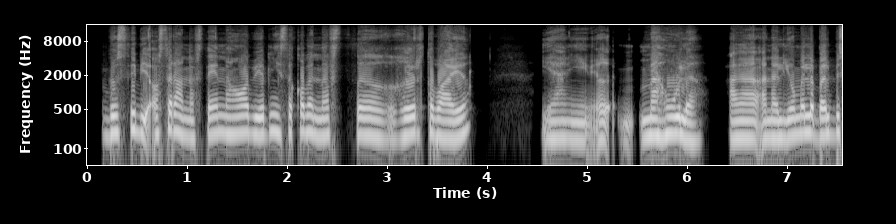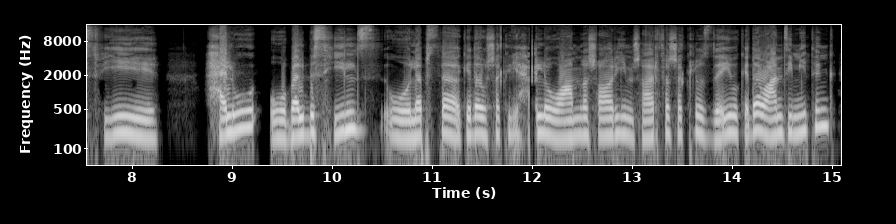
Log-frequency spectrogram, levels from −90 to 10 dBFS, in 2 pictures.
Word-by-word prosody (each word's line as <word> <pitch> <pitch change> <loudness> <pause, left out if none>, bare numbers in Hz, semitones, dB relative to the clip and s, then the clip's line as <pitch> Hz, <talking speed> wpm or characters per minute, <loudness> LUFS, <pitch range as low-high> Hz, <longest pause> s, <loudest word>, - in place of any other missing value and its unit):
بُصّي، 190 +4 0
بيأثر 190 +3 +1
على 190 - +2
النفسية 170 +2 -2
إن 190 0 -1
هو 185 +1 +2
بيبني 185 +2 +1
ثقة 190 +2 -2
بالنفس 175 -2 -1 0.2
غ - - +4 0.3
غير 170 +4 +2
طبيعية، 170 -1 +1 0.7
يعني 150 -2 -2
آآ - - +1
م - - -8 0.2
مهولة. 170 -4 +3 0.3
أنا 155 -1 +2
أنا 155 0 +2
اليوم 165 +4 +2
اللي 190 0 +5
بالبس 175 +2 +1
فيه 170 -2 -1 0.5
حلو 210 +8 +2
وبالبس 165 +5 +1
heels 210 +3 +1 0.2
ولابسة 165 +3 +1
كده 180 +1 +1
وشكلي 180 +1 -5
حلو 180 -2 0
وعاملة 160 +3 +1
شعري 175 +1 -1
مش 160 -2 -6
عارفة 165 +4 -2
شكله 175 +2 -4
إزاي 160 +3 -1
وكده، 200 +2 +1
وعندي 185 +2 +1
meeting، 240 +3 -1
175 Hz, 150 wpm, -12 LUFS, 160-190 Hz, 0.7 s, اللي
